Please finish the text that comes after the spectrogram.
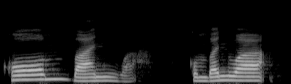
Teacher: Konbanwa again, pronounce N as M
